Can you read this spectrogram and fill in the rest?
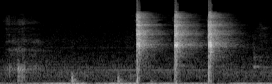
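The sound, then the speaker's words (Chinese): Three sharp, loud knocks on a main gate door by the story character Xie Wubao, in a quick, even rhythm, following a few faint soft taps, with no voices. “谢五宝在大门上这么一敲门，就听有人说了一声：“来了，来了。”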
